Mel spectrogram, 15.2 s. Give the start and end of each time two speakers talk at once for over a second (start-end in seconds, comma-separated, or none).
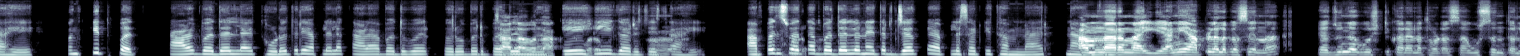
5.0-6.7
